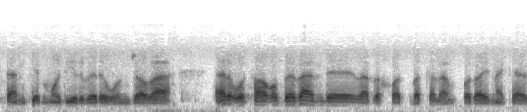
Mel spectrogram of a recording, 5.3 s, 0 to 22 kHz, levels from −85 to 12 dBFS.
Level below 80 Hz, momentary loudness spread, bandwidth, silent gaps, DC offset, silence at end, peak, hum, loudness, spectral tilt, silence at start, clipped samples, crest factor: -54 dBFS; 6 LU; 6.2 kHz; none; under 0.1%; 0 s; 0 dBFS; none; -16 LUFS; -7 dB/octave; 0.05 s; under 0.1%; 16 dB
